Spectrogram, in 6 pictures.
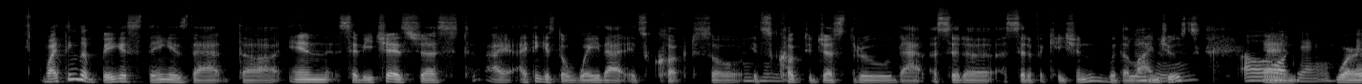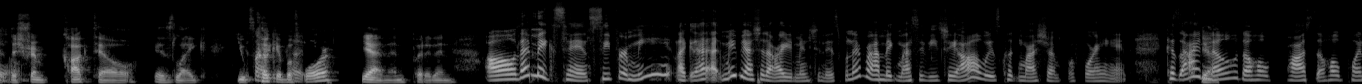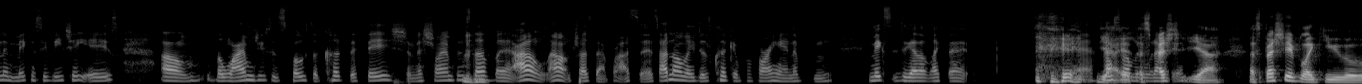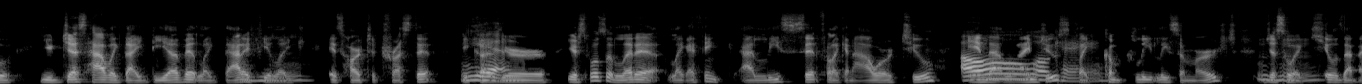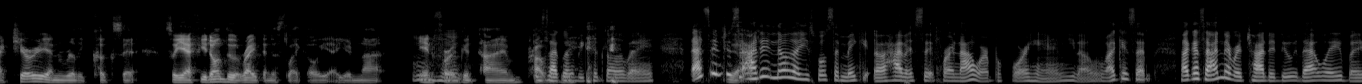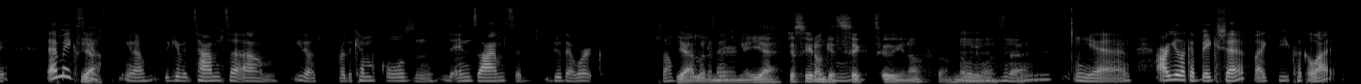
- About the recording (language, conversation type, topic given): English, unstructured, What factors influence your decision to eat out or cook at home?
- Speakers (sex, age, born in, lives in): female, 30-34, United States, United States; male, 25-29, United States, United States
- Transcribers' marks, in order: other background noise; laugh; drawn out: "Oh"; chuckle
